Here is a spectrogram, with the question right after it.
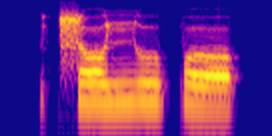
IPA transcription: t͡s o˨ ɲ u˨ p o˨

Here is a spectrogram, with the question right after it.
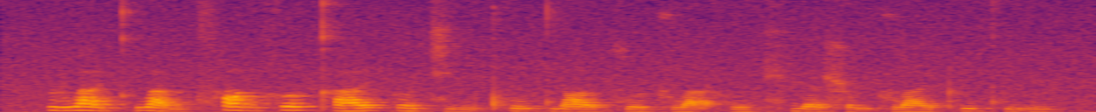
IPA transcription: ɻ w a˥˩ ɪ̯ kʰ w a̰˨˩ n t͡sʰ ɑ˥˩ ŋ x ɤ˥ kʰ a˧˥ ɪ̯ k ɤ˥˩ t͡ɕ ḭ˨˩ ŋ pʰ u˧˥ t̪ j ɑ˥˩ ʊ̯ t͡s u˧˥ ʈ͡ʂ w ä̰˨˩ x u˧˥ t͡ɕʰ ɥ ɛ˥˩ ʂ ʊ̰˨˩ ŋ ʈ͡ʂ w a˧˥ ɪ̯ pʰ i˥˩ t̪ʰ ḭ˨˩˦

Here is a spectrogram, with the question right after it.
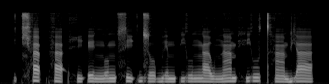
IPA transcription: t͡ɕʰ a˦ p̚ h a˨ ʔ h i˨ ʔ e˨˩ ŋ o˧ ŋ s i˦ ʔ d͡z o˧ b e˧ m p j u˧ ŋ a˨˩ w n̪ ã˥˧ m h j u˥˧ t̪ʰ ã˧ b j a˥˧

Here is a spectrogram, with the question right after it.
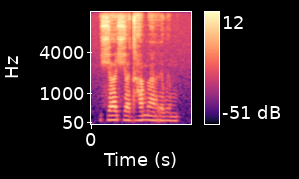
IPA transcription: ç ɐː ç ɐː dʱ a m l ã r ə w ɘ m

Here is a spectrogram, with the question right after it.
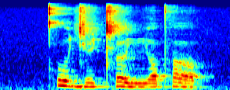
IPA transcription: kʰ ʊ ɟ ɪː cʰ ə ɲ ʌ pʰ ʌ

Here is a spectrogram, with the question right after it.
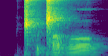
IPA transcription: ǁʰ ʊ ǁ ɑ b ɔ

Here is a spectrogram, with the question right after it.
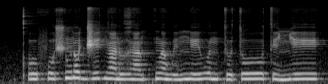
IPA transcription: kʼ o˨ f o˨ ʃ ũ˦ ɾ ɔ˨ d͡ʒ e˦ ɡ ã˨ ɾ ʊ˨ ɣ ã˨ kʷ ã˦˨ w ɪ˨˦ ŋ e˨˦ β ʊ˨ n t ʊ˨ t oː˦ t ɪ˨ ɲ eː˦

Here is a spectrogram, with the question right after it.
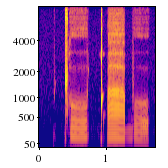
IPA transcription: ǁ o ǃʼ a b o

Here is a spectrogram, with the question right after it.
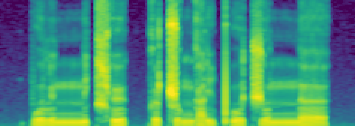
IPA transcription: p ʊ l ʏ nː ə t͡ɕʰ ø kː ə ʈ͡ʂ ʊ ŋ ɡ a ɾ i pʼ ʊ t͡ʃ ʊ nː ɜ

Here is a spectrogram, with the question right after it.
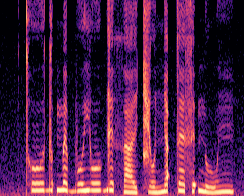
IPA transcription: tʰ o˦ ʊ̯ d ʊ˦ ʔ m ɛ˦˨ b o˦ j o˦ ʊ̯ ɡ e˦˨ θ a˨ ɪ̯ t͡ɕ o˨ ɲ ä˦ ʔ t ɛ˦˨ s ɪ˦ ʔ n u˨ w ĩ˦

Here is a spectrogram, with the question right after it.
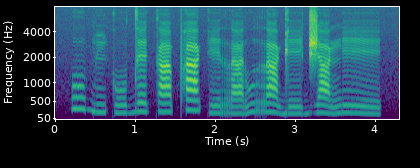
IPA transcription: o˦ b ĩ˨ k o˨ d ɛ˦ k a˦ pʰ a˦ k e˨ r a˨ ɾ u˦ r a˦˨ ɡ eː˨ d͡ʒ a˦˨ ŋ eː˦˨

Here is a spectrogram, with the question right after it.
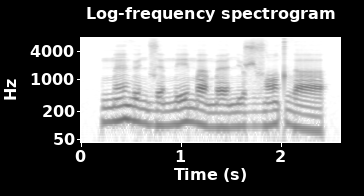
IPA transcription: m ɛ̃ ð ʏ n z ɛ m e m a m æ n y ʒ zˤ ã t ð a

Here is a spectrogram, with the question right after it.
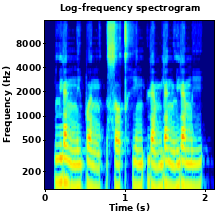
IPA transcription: l j ɛ˥˨ n n̪ i˨˦ p ə˨˩ n | s ɤ˨˦ t̪ʰ i˨˦ n p ɥ ɛ˨˩ m j ɛ˥˨ n l j ɛ˥˨ m i˨˦

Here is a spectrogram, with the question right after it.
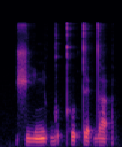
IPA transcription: ʃ i˨ ɲ ʊ˦ ʔ ɡ ʊ˦ ʔ kʰ ʊ˦ ʔ t ɛ˦ ʔ d ä˦ ʔ

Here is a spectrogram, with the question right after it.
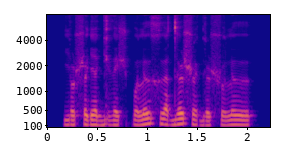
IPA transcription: j o ʂ ɯ ɾʲ ɑ ɡʲ ø ð e ʃ p o l ɯ x ɯ ɐ̯ d ɯ ʂ ø ɡ ø ʂ u l ɯ

